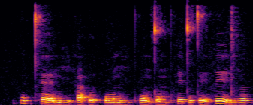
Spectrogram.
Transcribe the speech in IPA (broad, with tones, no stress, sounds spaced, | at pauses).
p u˥˨ p̚ t̪ʰ ɛː˧˩ m iː˧˩ h a˧˩ ʔ ɤː˧˩ t̚ ʔ oː˧ m iː˩˧ pʰ o˧˩ n t̪ o˩˧ m pʰ e˧˥ t̪ u˩ t̪ eː˧˩ f eː˥˨ d i˧ ə̯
